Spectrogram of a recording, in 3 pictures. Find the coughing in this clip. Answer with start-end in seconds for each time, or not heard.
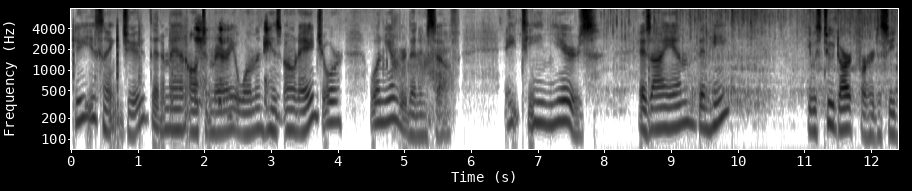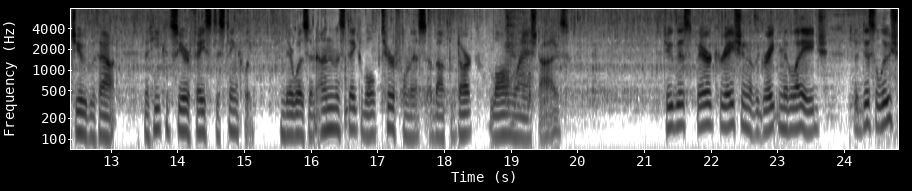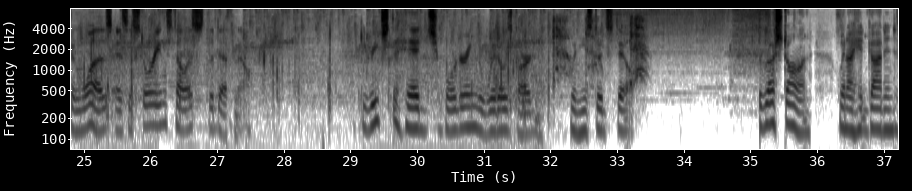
1.8-3.2, 18.9-19.9, 32.0-33.5.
